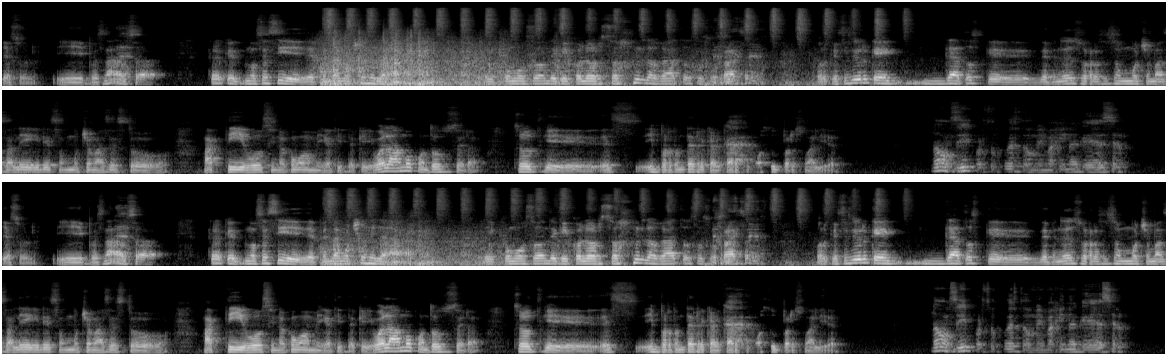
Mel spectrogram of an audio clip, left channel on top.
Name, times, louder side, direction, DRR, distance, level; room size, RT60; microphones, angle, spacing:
voice 1, 0.0-1.5 2.1-4.1 4.8-7.4 8.2-16.4 16.8-19.0 19.3-20.0, right 2 dB, 20° right, 0.5 m, -20 dB
Thunder, 2.9-12.4 12.7-12.9 13.6-13.8 14.7-14.8, left 5 dB, 80° left, 0.6 m, -29 dB
sound 1, 3.2-9.1, left 2 dB, 10° left, 1.9 m, -37 dB
voice 2, 7.1-7.6 8.6-8.9 18.9-19.2 20.9-22.8, right 1 dB, 60° right, 2.0 m, -30 dB
9.9 x 5.0 x 3.0 m
head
